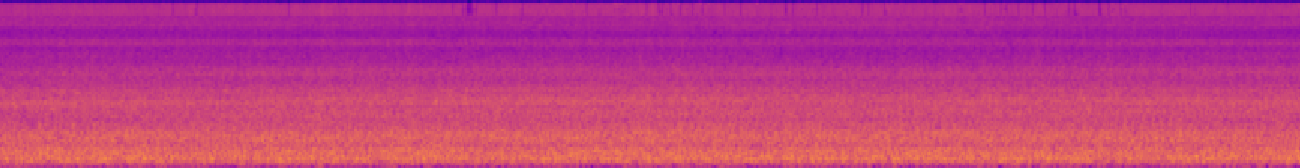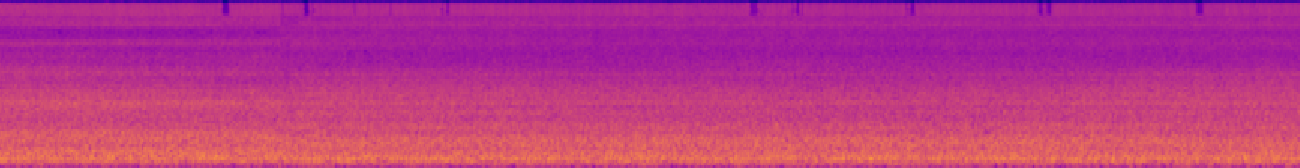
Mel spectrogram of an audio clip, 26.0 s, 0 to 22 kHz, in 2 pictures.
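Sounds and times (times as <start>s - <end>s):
waterfall splashing: 0.0s - 26.0s.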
